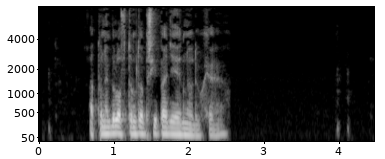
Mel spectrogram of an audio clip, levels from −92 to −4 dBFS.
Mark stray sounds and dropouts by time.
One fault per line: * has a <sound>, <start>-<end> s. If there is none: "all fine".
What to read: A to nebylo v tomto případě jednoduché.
all fine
